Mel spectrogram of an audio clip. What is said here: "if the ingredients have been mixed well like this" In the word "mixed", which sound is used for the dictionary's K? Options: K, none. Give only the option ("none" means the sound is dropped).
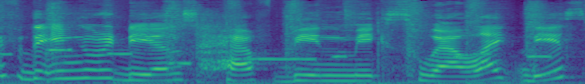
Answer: K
